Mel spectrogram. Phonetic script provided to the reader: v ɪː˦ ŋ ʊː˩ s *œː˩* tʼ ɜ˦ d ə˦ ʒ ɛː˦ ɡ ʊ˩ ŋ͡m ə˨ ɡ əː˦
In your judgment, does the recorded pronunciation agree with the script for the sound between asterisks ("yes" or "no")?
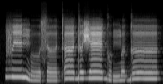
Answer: no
